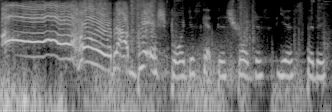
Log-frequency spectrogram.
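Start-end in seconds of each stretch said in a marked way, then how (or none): 0.0-1.4 very high, held "oh"; high wailing cry. Real, not acted. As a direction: let out a long high wail. Outcry mocking a beaten player.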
